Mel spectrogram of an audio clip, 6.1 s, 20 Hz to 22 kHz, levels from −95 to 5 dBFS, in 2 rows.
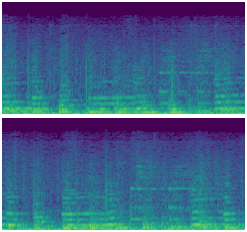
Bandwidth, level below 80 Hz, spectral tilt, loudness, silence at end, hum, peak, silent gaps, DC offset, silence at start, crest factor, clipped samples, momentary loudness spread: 7.4 kHz; -26 dBFS; -8 dB/octave; -25 LUFS; 0 s; none; -6 dBFS; none; under 0.1%; 0 s; 12 dB; under 0.1%; 5 LU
